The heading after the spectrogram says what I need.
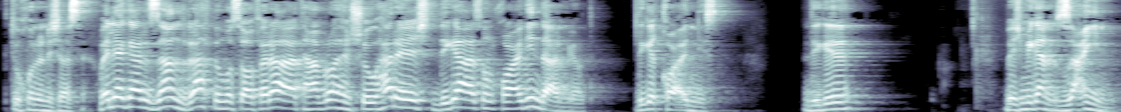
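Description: A man's voice: on the high side, gravelly, a little mellow, echoey room. A man teaching as a Quran teacher, explaining patiently and thoughtfully with examples in a religious lesson.

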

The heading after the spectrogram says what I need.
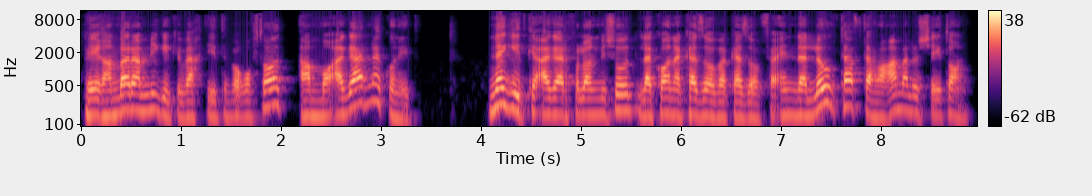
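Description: A man's voice: on the high side, expressive, a little mellow. A man teaching a Quran lesson in an emphatic manner, with many rhetorical questions. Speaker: religious teacher. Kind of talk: Quran lecture.

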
